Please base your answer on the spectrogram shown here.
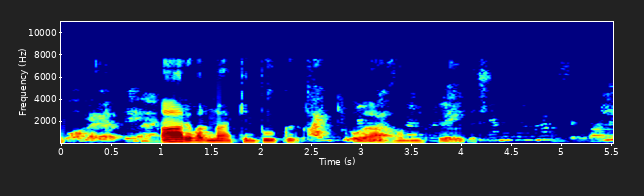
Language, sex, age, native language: Icelandic, male, 13, Icelandic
